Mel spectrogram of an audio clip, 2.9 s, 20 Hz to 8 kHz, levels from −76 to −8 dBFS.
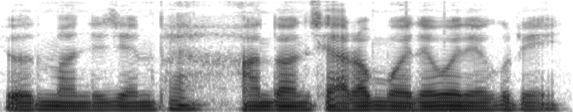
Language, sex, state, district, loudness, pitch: Chakma, male, Tripura, Dhalai, -17 LUFS, 95 Hz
